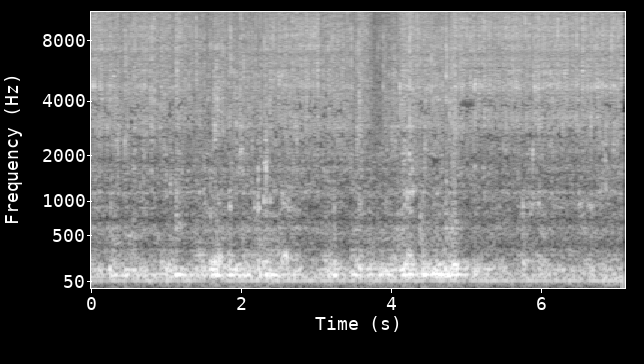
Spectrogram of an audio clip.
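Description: Tap water runs steadily into a sink as cleaning instruments are rinsed during manual decontamination, a continuous close splashing gush with no talk.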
